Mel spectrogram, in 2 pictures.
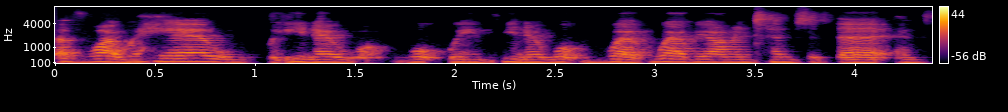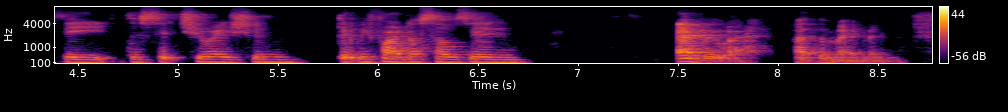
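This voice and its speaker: A woman speaks in a very deep, low voice, somewhat breathy, with big swings in loudness. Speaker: HR consultant running a webinar. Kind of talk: webinar presentation. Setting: video webinar. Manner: fast; hesitant with many fillers.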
